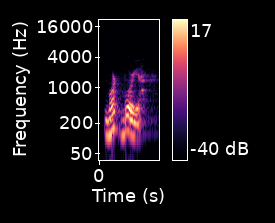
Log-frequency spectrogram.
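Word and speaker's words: Mörk Borg: Okay, work. So Mork, Mork. Mork. So like Boria, Boria. Yeah, Boria. Boria. So Mork Boria.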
